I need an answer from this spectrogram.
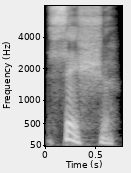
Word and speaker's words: sèche: Et une serviette sèche, l'adjectif sec a une forme un peu différente au féminin, sèche.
